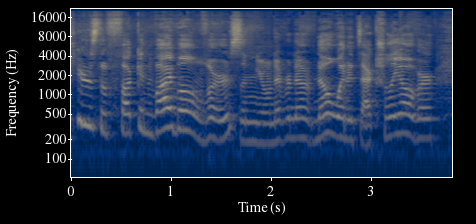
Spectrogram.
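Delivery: high mock-preachy announcer; mocking Chris. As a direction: parody her bubbly host voice. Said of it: "she's like".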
